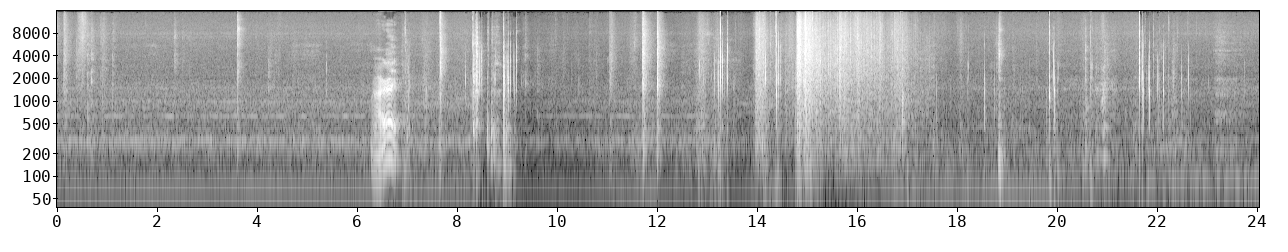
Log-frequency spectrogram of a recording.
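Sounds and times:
rustling: 13.9 - 17.7.

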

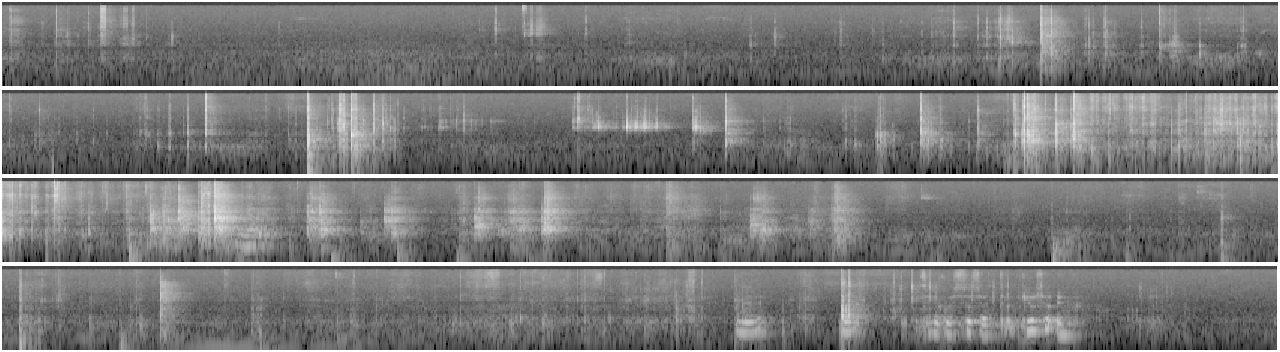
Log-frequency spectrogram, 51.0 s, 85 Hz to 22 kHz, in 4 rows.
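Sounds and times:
plastic toy pieces clicking: 8.4 - 13.3, 18.4 - 20.7.

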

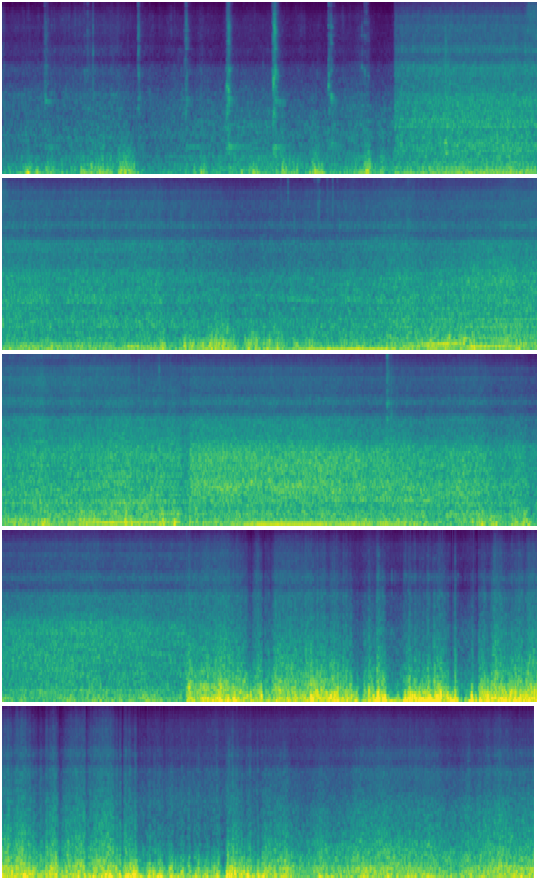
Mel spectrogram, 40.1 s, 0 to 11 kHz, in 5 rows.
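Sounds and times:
heavy vehicle engine changing gear: 0.0 - 27.4
vehicles passing: 0.0 - 40.0
wind buffeting microphone: 0.0 - 40.0.

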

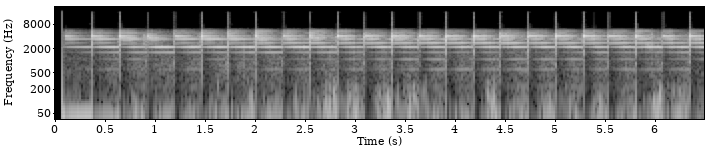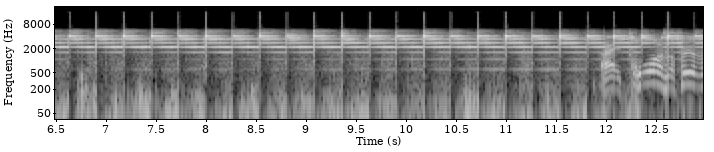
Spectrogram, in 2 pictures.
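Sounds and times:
crossing warning bell ringing: 0.1 - 12.9
low rumble: 0.1 - 12.9.

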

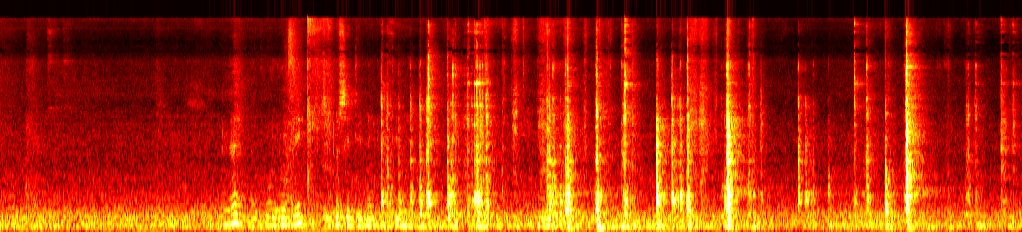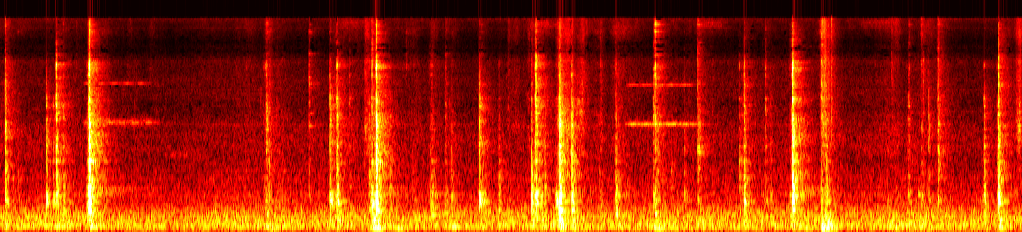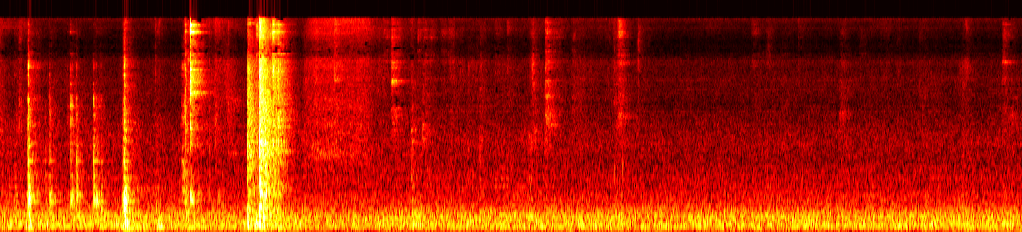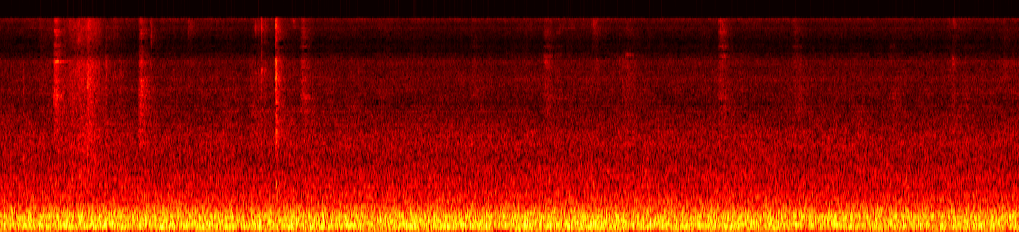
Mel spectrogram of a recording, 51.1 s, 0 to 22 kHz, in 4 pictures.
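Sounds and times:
spanner clinking against metal fittings: 27.8 - 28.3.

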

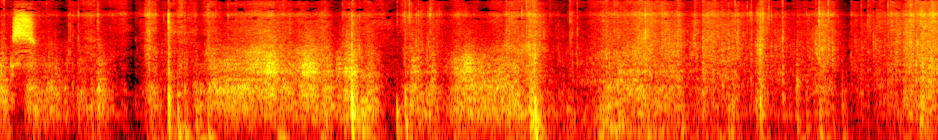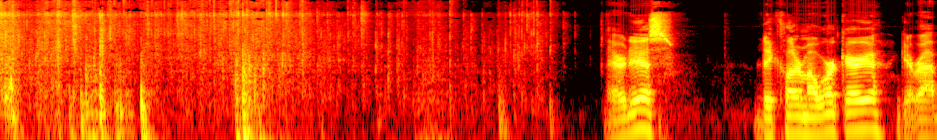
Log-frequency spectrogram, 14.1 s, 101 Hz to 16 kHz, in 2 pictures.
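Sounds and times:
cardboard rustling: 0.0 - 11.2
plastic bag crinkling: 4.1 - 11.4.

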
